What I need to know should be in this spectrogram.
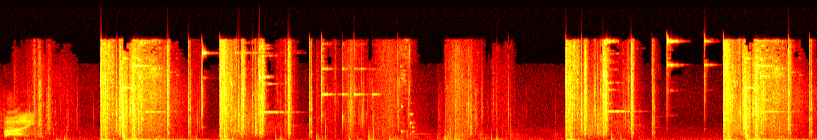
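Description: A sniper rifle fires loud single shots, each ringing out and echoing.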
